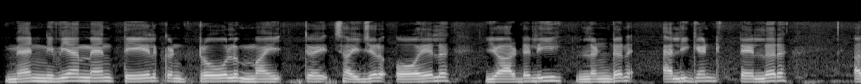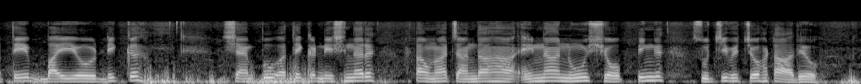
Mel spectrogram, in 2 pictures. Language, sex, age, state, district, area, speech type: Punjabi, male, 30-45, Punjab, Amritsar, urban, read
